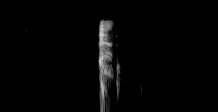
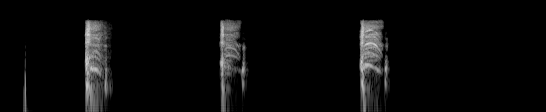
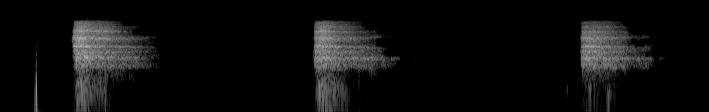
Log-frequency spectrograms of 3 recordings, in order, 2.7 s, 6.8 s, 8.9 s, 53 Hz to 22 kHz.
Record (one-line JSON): {"cough_length": "2.7 s", "cough_amplitude": 32766, "cough_signal_mean_std_ratio": 0.14, "three_cough_length": "6.8 s", "three_cough_amplitude": 32768, "three_cough_signal_mean_std_ratio": 0.21, "exhalation_length": "8.9 s", "exhalation_amplitude": 9200, "exhalation_signal_mean_std_ratio": 0.36, "survey_phase": "beta (2021-08-13 to 2022-03-07)", "age": "18-44", "gender": "Female", "wearing_mask": "No", "symptom_none": true, "smoker_status": "Never smoked", "respiratory_condition_asthma": false, "respiratory_condition_other": false, "recruitment_source": "REACT", "submission_delay": "3 days", "covid_test_result": "Negative", "covid_test_method": "RT-qPCR"}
